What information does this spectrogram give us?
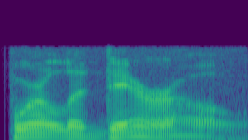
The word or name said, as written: burladero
